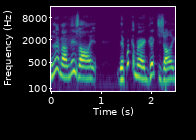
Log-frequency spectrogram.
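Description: A man's voice with a Quebec accent, ordinary pitch variation, and a dry, close sound with no echo. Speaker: podcast co-host. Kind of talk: casual chat.

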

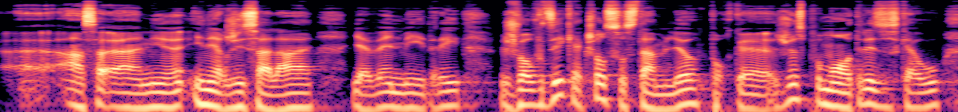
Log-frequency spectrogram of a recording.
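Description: A man talks in a plain, everyday voice, fairly low in pitch with ordinary pitch variation. The recording is very clean, with a silent background. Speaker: conspiracy commentator. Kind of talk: casual chat.

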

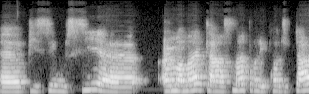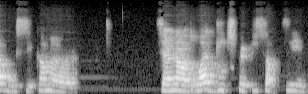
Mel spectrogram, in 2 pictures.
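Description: A woman with a Quebec accent, fairly high pitch and fairly even intonation, at a fairly slow pace. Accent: Québécois French. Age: 40s. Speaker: maple syrup taster. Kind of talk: casual interview.

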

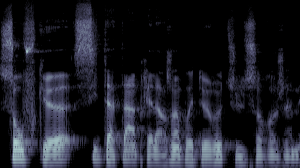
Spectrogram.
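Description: Speaking fairly quickly with a Quebec accent, a man keeps his intonation fairly even on a very clean recording with a silent background. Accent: Québécois French. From Quebec (Laval / Montreal). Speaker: entrepreneur. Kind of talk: casual interview.

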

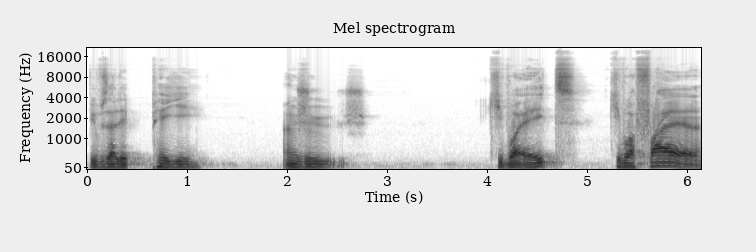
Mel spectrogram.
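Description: In a very clean recording with a silent background, the speaker uses a dark, mellow tone and a Quebec accent at a very slow pace. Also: man. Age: 50s. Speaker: sovereign-citizen style legal activist. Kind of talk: casual talk show explanation.

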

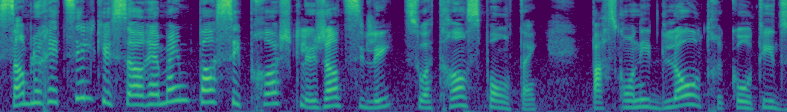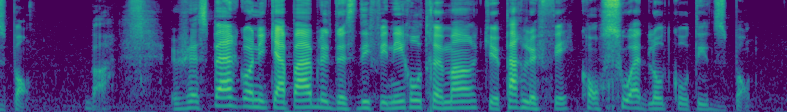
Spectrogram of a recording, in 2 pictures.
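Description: Spoken in a Quebec accent, the voice moves through very wide pitch swings. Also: woman, medium pitch for a woman, moderate pace. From Quebec, Cap-de-la-Madeleine (Trois-Rivières). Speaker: audio tour guide. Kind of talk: scripted narration. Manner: casual.

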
